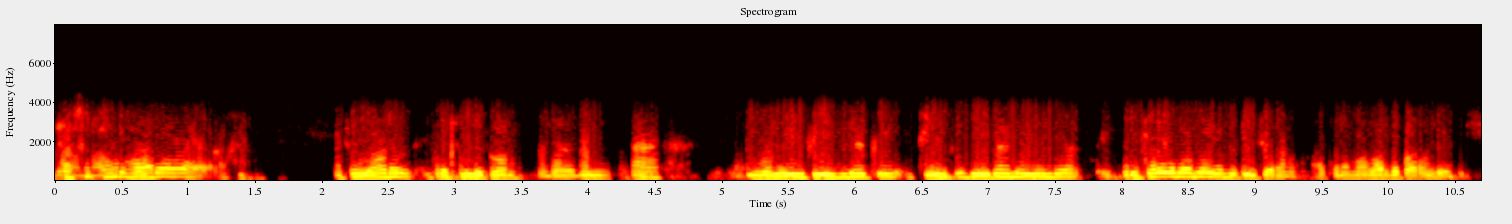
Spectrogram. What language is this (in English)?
Malayalam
